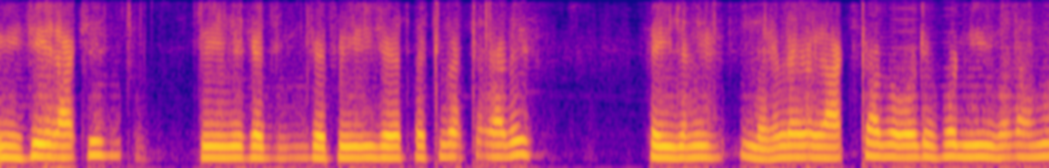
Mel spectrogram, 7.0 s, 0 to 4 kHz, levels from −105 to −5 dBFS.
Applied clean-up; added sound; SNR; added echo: neural separator model SepFormer WHAMR!.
